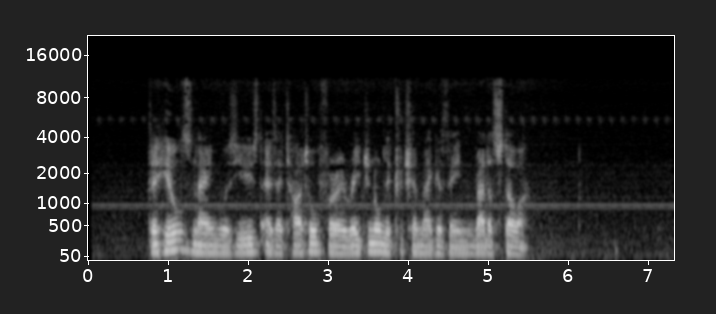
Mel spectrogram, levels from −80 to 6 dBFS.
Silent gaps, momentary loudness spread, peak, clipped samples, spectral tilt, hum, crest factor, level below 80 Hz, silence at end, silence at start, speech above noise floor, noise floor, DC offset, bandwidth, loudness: none; 5 LU; -2 dBFS; under 0.1%; -7 dB/octave; none; 20 dB; -38 dBFS; 1.85 s; 0.75 s; 35 dB; -53 dBFS; under 0.1%; 11.5 kHz; -20 LUFS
